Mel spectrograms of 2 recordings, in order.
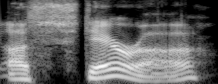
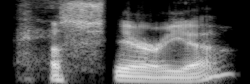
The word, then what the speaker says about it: Asteria: It's a tricky name. There's a lot of syllables. I had you as Tracy Astera, but it is indeed Asteria.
